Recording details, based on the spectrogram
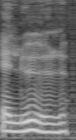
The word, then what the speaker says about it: Ellul: I've been reading from a book from the 1960s by Jacques, let me see if I can pronounce this the French way, Ellul, E-L-L-U-L, Jacques, I call him Jacques Ellul, The Technical Society.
